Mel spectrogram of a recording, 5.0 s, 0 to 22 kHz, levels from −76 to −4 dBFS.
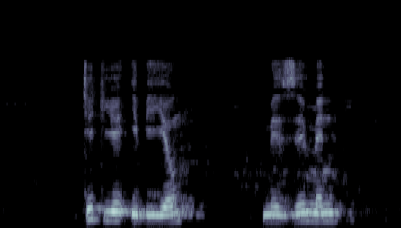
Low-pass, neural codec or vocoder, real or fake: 7.2 kHz; none; real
